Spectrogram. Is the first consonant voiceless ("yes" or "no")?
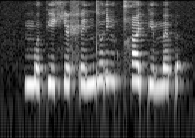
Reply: no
